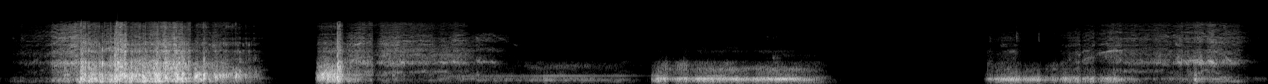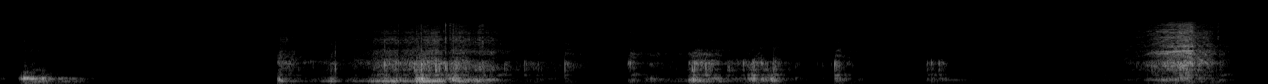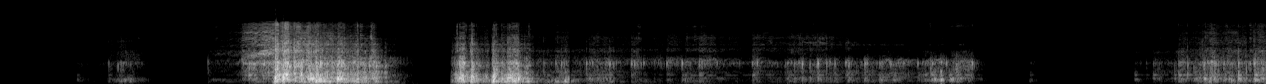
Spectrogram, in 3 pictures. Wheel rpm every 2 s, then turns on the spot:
0, 0, 0, 0, 0, 0, 0, 0, 0, 0, 0, 0, 0, 0, 0, 0, 0, 0, 0.
none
